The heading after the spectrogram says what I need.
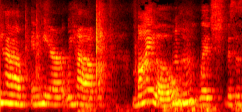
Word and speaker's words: Milo: So we have in here, we have Milo, which this is the Jamaican pronunciation, M-I-L-O. We call it Milo. And that's we say Milo. And in Kenya, they say Milo.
